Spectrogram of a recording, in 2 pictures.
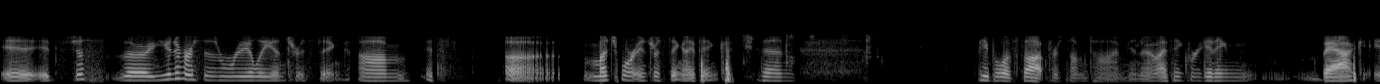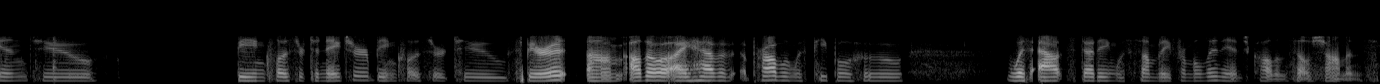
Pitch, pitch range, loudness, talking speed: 175 Hz, 170-190 Hz, -32 LUFS, 125 wpm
